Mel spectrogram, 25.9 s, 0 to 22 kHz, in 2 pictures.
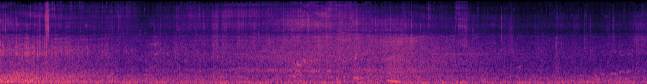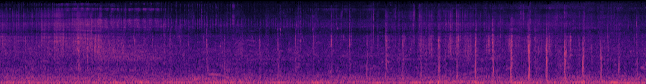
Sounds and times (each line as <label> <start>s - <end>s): bikers 0.0s - 25.8s
pedestrians 0.0s - 25.8s
runners 0.0s - 25.8s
